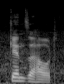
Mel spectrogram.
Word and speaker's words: Gänsehaut: Gänsehaut. Gänsehaut.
